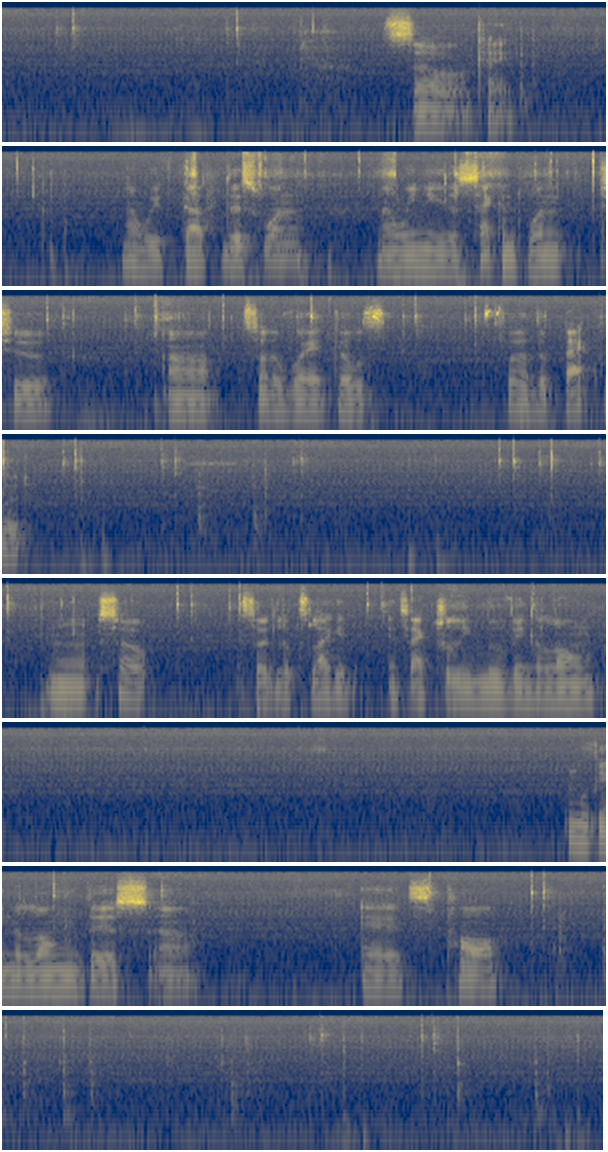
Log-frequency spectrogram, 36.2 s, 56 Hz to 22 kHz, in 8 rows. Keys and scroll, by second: 4.7 a, 6.7 Up, 10.4 shift+r, 11.6 r, 16.6 r, 18.4 r, 20.0 r, 34.2 r, 35.9 r.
